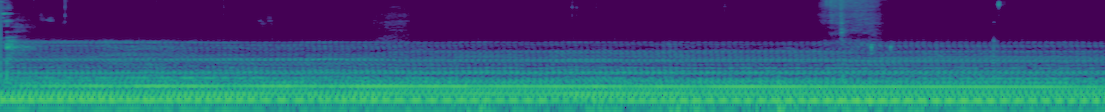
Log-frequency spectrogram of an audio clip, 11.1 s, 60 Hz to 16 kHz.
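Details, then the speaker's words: Volvo V70 in-tank fuel pump after fuel filter replacement: steady buzzy electric hum with a fixed low drone persists, still sounds bad; the pump inside the tank is noisy, not the filter. "well as you can hear that still doesn't sound great"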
